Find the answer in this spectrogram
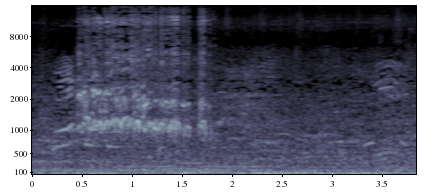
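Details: Turkey gobbling in a burst of rapid, rattling notes during the first two seconds, then fading into a steady background of noise and murmuring.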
